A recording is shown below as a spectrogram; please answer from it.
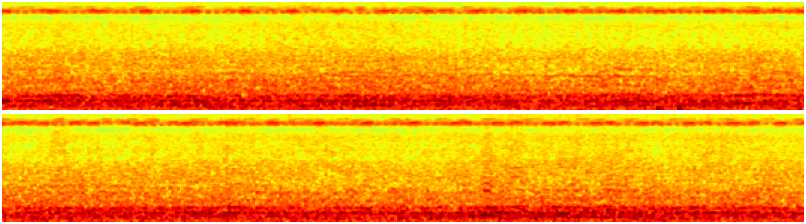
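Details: Even, low humming drone of bees with no pauses, a faint steady high whine, and a short knock near the middle.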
